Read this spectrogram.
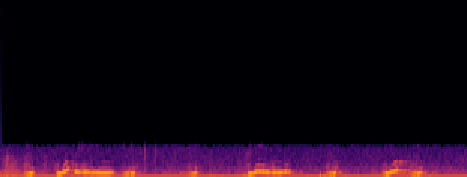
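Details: Two captive gibbons at Magnetic Hill Zoo performing for a crowd: short rising hoots that bend upward and repeat in brief bursts with pauses between, some notes sliding into higher yelps.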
